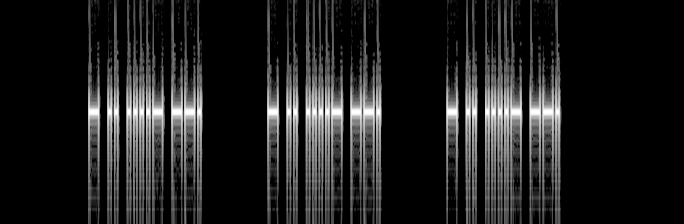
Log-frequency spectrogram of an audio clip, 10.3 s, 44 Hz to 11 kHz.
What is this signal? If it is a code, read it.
Morse code, heard as a keyed tone, about 25 wpm, 700 Hz. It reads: TI4G TI4G TI4G
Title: DXCC-100 Call Signs - 4 Characters - Repeated 3x - 25wpm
